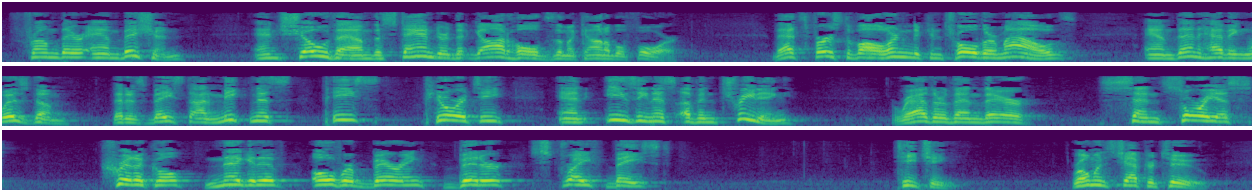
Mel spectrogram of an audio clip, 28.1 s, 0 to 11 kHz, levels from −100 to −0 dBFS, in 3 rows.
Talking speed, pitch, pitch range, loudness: 110 wpm, 195 Hz, 165-215 Hz, -23 LUFS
